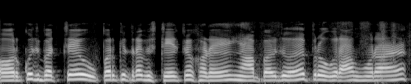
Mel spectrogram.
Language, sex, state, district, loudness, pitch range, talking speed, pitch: Hindi, female, Haryana, Rohtak, -13 LUFS, 190-215 Hz, 260 wpm, 200 Hz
